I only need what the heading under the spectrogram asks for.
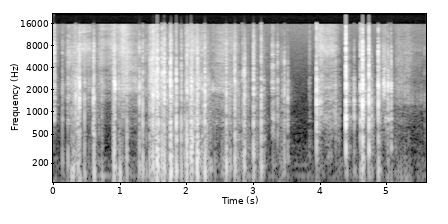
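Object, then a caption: Clear plastic blister pack of markers on cardboard backing. Long acrylic nails tap and scratch across the clear plastic blister of a hand-sized Expo 8-marker retail pack of dry erase markers, the blister sitting over a cardboard backing and the pack full of markers. The result is a rapid run of sharp, crackly plastic clicks and scrapes, with a busy scratching stretch in the middle and brief quieter gaps between bursts.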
